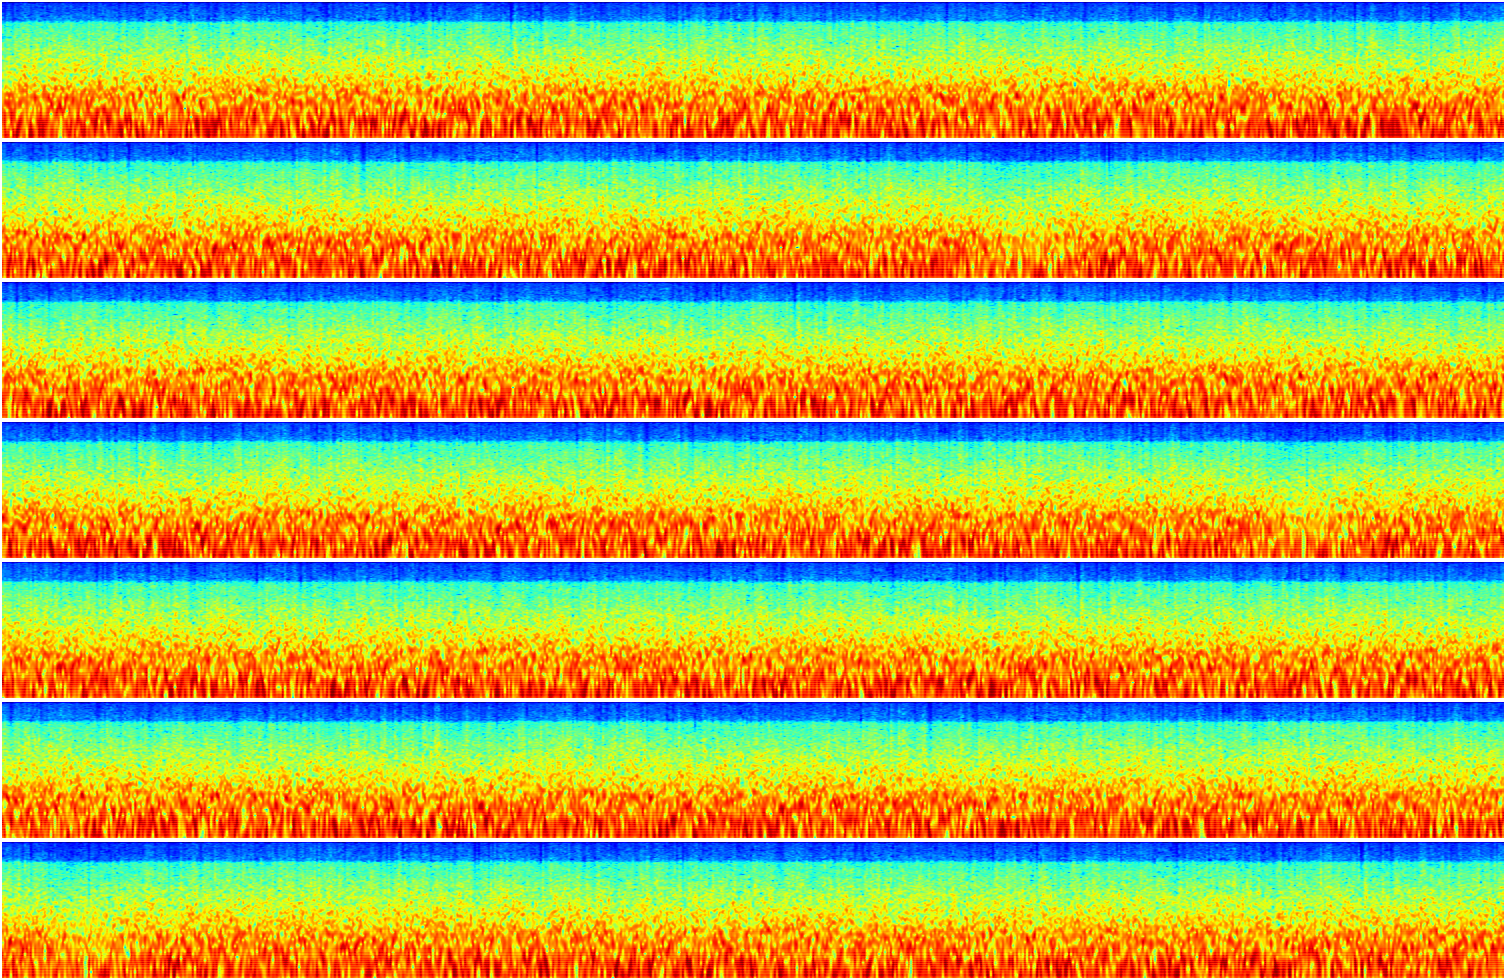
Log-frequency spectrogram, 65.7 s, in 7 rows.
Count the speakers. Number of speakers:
0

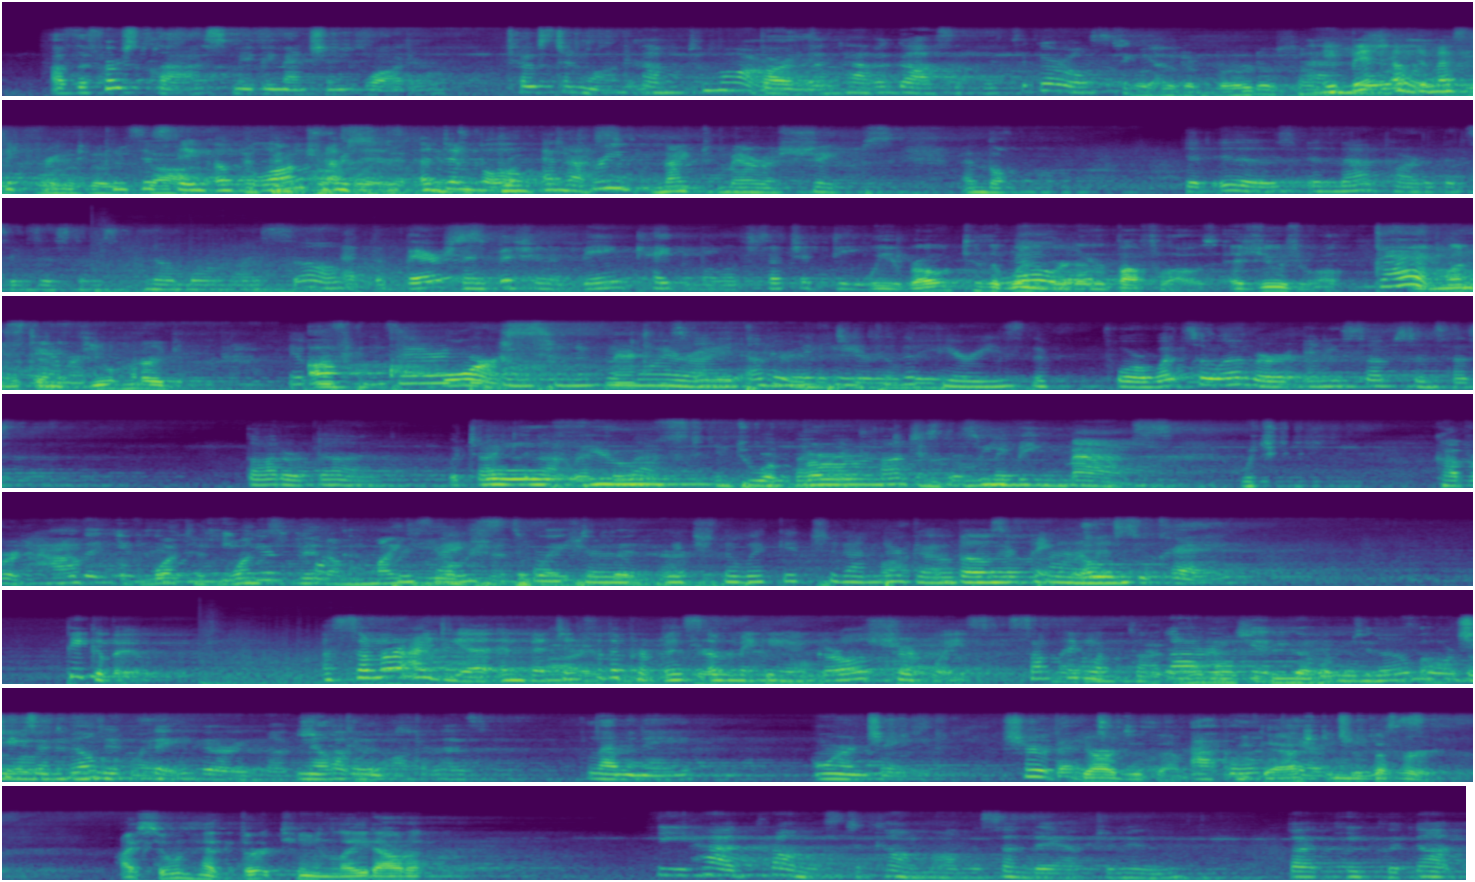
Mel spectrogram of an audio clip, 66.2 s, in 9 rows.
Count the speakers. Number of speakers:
10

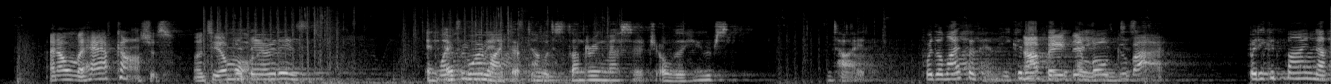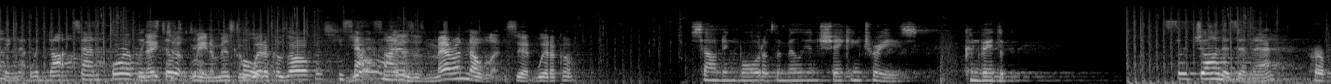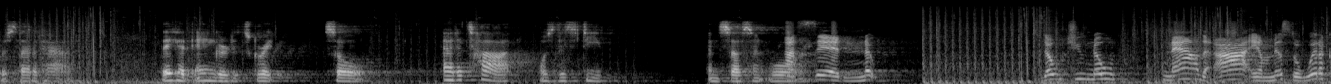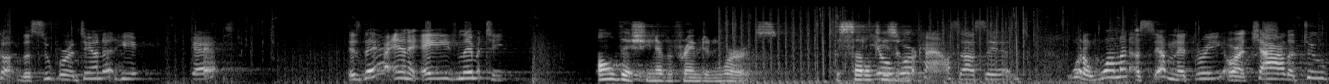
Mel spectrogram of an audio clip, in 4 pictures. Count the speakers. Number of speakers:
3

